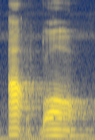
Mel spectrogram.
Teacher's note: A'ta, maka dia ta mufakhomah. Dibaca dengan penuh udara di mulut kita, dan juga lisan cenderung naik kepada atas.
